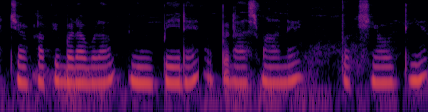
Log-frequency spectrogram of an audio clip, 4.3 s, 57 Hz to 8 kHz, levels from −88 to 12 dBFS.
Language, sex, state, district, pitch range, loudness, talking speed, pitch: Hindi, female, Uttar Pradesh, Jyotiba Phule Nagar, 210-230 Hz, -43 LUFS, 170 wpm, 215 Hz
